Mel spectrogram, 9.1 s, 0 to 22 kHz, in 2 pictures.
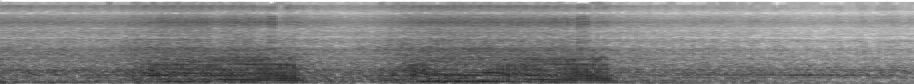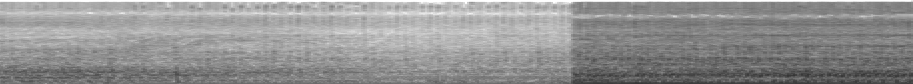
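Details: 2001–2005 Honda Civic LX engine running: fast rattling chatter about four beats a second swelling when revved, strange noise when accelerating; worn-out timing belt tensioner.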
